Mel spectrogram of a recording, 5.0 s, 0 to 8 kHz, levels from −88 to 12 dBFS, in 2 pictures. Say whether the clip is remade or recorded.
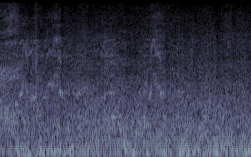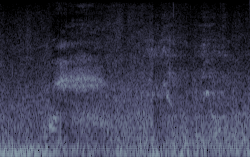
recorded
